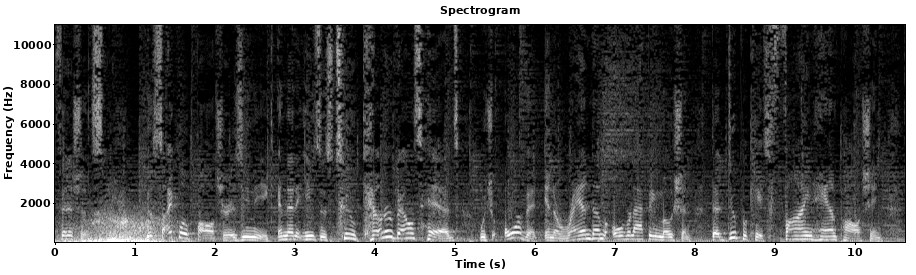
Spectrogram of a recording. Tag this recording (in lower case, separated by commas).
speech, music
